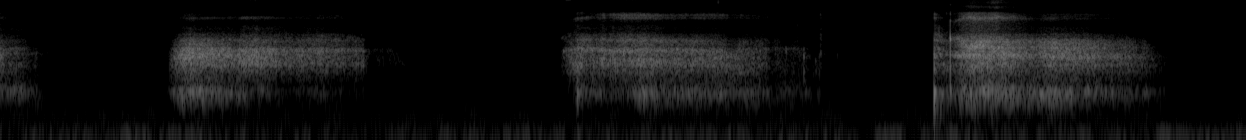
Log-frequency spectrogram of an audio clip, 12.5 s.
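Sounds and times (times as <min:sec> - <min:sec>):
sleeping breaths on the right channel: 0:01.7 - 0:03.7, 0:05.6 - 0:07.9, 0:09.4 - 0:11.6.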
